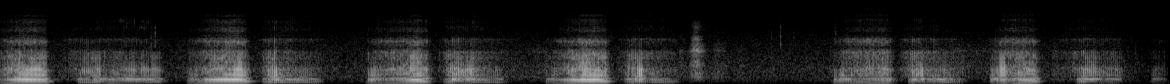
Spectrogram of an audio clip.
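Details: Dog asleep and snoring: loud, rasping snores in a slow rhythm, each a buzzy harmonic breath lasting under a second, coming in pairs about every two seconds, with a brief quiet gap midway before the snoring resumes.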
